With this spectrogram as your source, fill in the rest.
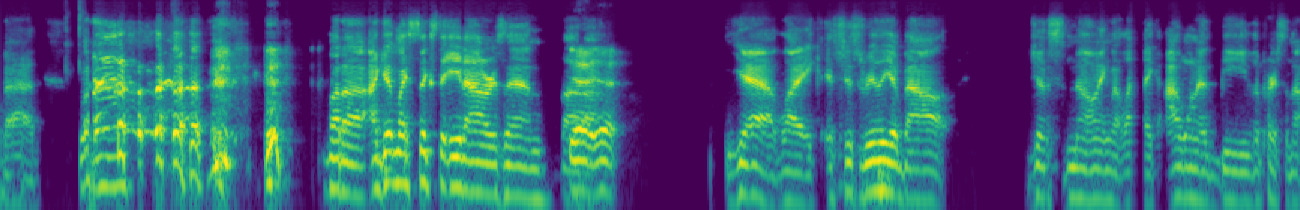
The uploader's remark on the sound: This episode was done over a Zoom call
